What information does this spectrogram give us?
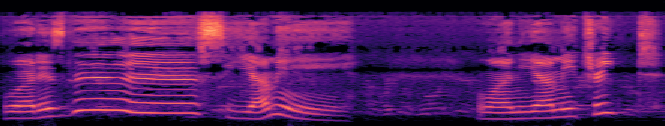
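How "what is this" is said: talking to a dog. Real, not acted. Teasing dog with treat.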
